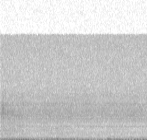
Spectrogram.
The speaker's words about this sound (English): And somebody got a motorcycle in my neighborhood.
